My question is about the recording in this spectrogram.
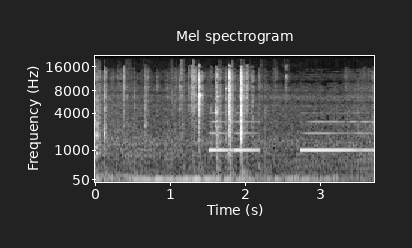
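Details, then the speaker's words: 2000 Dodge Ram 2500 24-valve Cummins with newly installed adjustable Airdog Raptor lift pump, key on, injectors 1, 3, 4 cracked to bleed; steady electric whine at key-on, gauge shows no pressure yet; lift pump running normally. "okay pump came on don't see any fuel pressure though the pump is running"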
